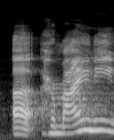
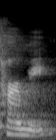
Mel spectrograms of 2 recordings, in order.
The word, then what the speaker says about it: Hermione: Hermione was Hermione. Hermione. That's how Hermione. we said it. Yeah. We said it at home. Yeah. She more or less she was Hermie.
